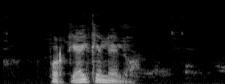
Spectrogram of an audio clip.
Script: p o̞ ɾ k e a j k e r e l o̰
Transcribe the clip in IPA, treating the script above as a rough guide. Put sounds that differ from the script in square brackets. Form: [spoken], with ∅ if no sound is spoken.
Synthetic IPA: p o̞ ɾ k e a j k e [l] e l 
